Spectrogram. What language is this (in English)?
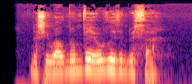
Welsh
